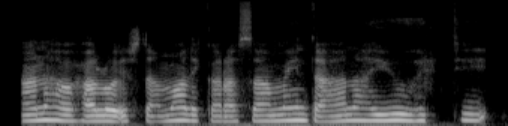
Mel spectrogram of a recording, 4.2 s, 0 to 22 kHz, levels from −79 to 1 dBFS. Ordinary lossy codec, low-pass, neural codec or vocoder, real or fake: Opus, 24 kbps; 19.8 kHz; none; real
